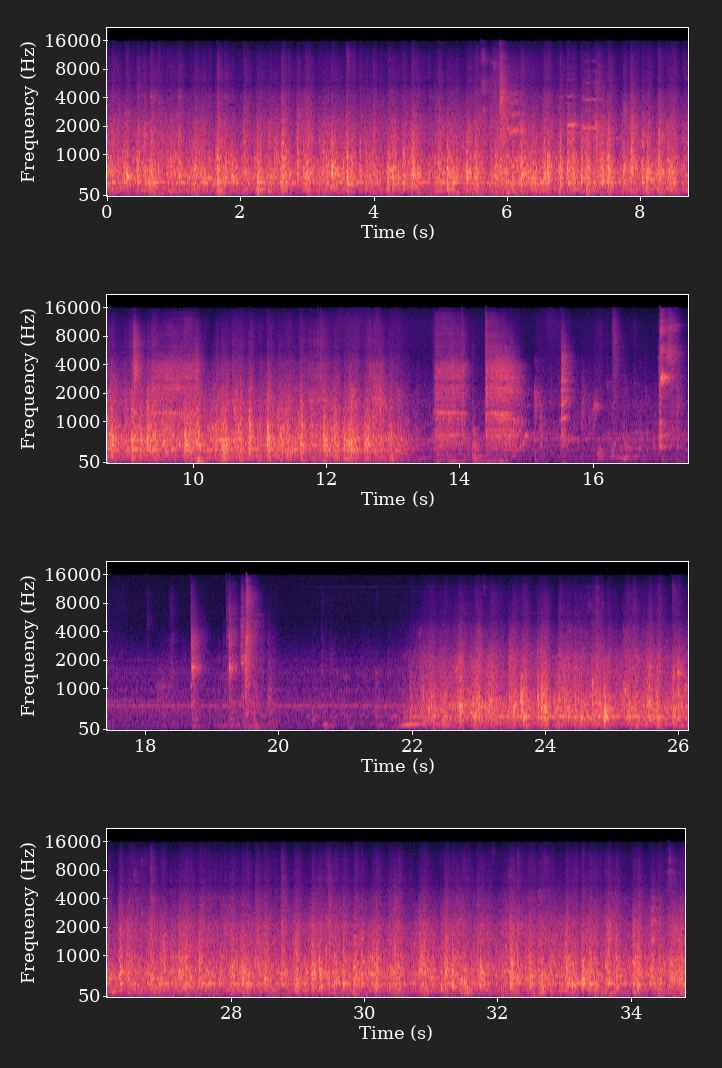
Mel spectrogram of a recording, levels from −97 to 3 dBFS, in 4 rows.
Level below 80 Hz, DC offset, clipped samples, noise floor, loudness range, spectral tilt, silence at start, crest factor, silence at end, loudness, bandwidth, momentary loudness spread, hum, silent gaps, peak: -54 dBFS; under 0.1%; under 0.1%; -48 dBFS; 9 LU; -5 dB/octave; 0 s; 20 dB; 0 s; -24 LUFS; 16 kHz; 10 LU; none; none; -4 dBFS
